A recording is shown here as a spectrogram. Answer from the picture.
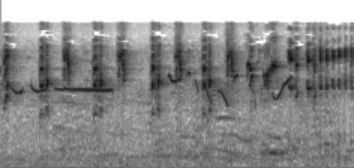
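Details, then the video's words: Long-tailed shrike singing, a recording meant to provoke young or silent shrikes: a drawn-out level whistle among sharp clipped notes, then twisting whistled phrases speeding into a rapid high trill. "kicau BURUNG CENDET / PENTET untuk PANCINGAN"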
